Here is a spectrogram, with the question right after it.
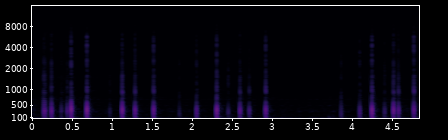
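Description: Short painted fingernails tap a flat, solid, white, scratched plastic cutting board. About twenty quiet, dry, clicky taps come at an uneven pace, each with a bright attack and a brief hollow body around 350 Hz. Every tap dies away almost instantly.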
